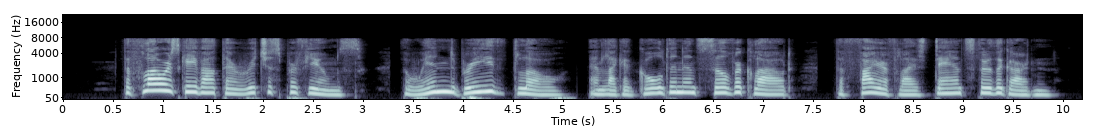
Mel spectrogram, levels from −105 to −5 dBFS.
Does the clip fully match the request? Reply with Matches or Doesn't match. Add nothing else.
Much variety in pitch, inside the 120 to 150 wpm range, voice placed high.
Matches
